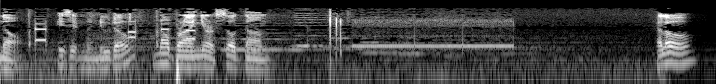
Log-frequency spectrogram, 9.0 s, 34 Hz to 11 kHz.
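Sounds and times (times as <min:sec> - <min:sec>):
speech: 0:00.0 - 0:03.5, 0:08.2 - 0:08.8
electronic phone ringing tone on the line: 0:04.3 - 0:06.5.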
